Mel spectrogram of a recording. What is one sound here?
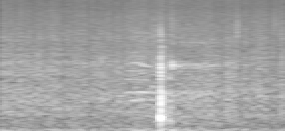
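A tennis ball bounces once on a hard court.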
